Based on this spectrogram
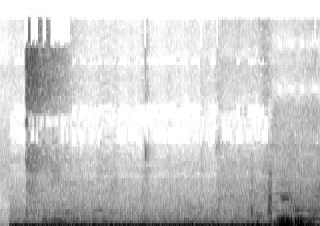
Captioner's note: bus sounds; group of voices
